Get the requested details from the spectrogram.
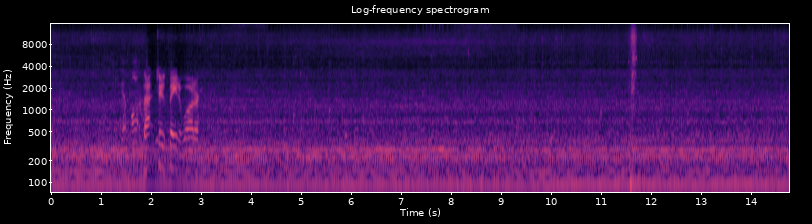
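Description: A boat motor hums steadily.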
